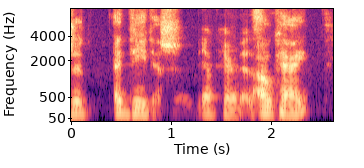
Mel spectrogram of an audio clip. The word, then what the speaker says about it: Adidas: one uh the company begins with an a a d i d a s and in this country everybody pronounces it Adidas yeah here it is okay and and the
